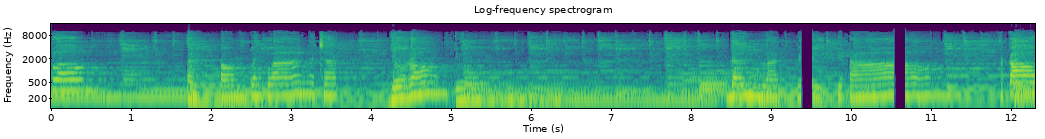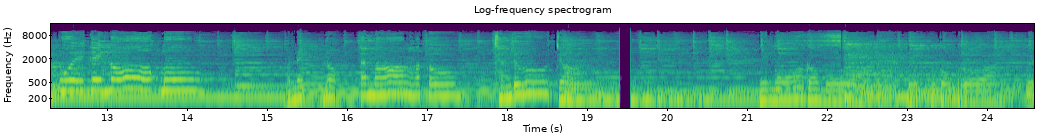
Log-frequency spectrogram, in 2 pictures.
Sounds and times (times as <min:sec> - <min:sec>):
Music: 0:00.0 - 0:24.5.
